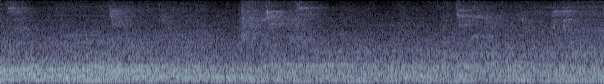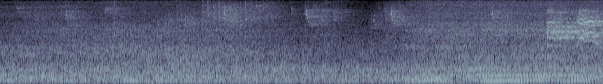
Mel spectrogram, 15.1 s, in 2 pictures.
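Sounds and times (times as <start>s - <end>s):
birds chirping: 5.7s - 15.0s.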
